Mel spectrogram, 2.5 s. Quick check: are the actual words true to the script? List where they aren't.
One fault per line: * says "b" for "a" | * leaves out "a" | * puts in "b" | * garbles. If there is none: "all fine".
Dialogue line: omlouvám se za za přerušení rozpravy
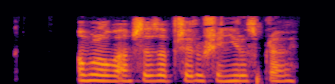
* leaves out "za"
